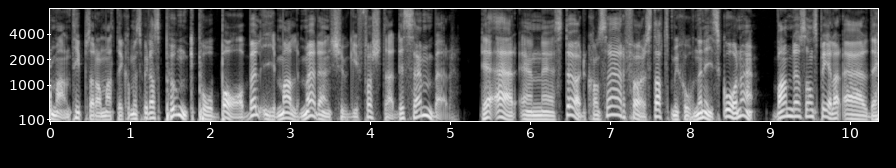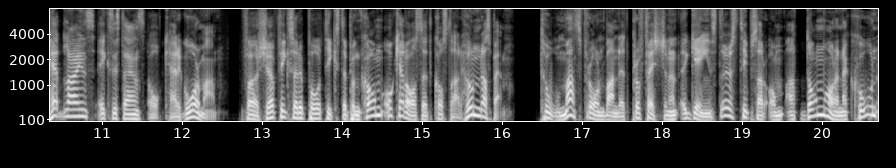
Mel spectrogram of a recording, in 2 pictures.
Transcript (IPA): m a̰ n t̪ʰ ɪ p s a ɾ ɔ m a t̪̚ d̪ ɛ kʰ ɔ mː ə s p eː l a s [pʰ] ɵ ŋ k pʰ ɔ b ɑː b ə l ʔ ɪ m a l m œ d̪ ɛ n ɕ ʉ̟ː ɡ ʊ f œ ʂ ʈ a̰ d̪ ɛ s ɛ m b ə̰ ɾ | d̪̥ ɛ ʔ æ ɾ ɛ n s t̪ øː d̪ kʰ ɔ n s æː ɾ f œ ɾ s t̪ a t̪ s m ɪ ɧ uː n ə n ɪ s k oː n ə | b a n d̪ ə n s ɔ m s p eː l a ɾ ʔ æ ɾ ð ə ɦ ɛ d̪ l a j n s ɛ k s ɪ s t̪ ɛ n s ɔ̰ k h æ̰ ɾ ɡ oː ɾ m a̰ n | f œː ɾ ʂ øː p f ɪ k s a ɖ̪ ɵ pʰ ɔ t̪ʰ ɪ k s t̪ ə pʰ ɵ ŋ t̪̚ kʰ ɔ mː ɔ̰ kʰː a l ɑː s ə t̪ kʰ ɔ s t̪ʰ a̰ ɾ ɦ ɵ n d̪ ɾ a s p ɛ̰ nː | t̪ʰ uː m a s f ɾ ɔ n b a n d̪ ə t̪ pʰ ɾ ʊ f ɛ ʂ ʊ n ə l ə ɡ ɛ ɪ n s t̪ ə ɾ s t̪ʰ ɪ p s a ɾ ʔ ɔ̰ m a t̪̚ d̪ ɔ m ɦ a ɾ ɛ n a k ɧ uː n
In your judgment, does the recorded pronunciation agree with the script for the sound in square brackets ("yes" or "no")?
yes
